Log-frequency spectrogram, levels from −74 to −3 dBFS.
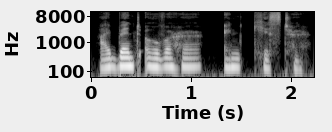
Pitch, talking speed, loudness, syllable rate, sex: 135 Hz, 190 wpm, -19 LUFS, 5.1 syllables/s, female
